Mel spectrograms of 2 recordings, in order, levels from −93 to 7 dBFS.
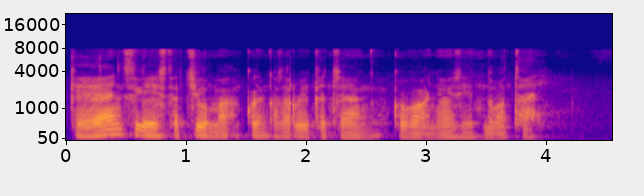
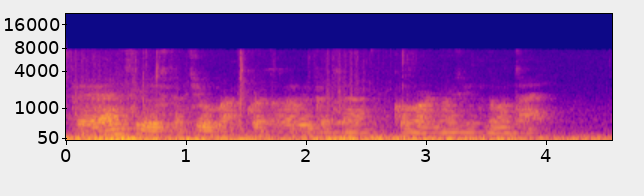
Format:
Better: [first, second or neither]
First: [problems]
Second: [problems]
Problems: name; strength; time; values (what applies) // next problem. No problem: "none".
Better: first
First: none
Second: background sound (Bird); 3 dB above the speech // room echo; dies away in 0.6 s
